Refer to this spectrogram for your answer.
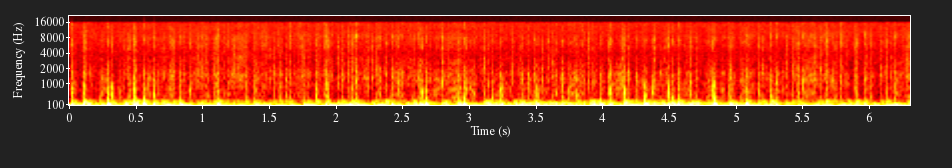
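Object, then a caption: Foam microphone windscreen. Long nails on both hands scratch and tap a soft, porous black foam windscreen on a microphone. The result is a dense, continuous stream of muffled, booming thumps and rustling scrapes, with nearly all the sound sitting in a deep low rumble around 60 Hz. The quick, irregular taps die away almost instantly.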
